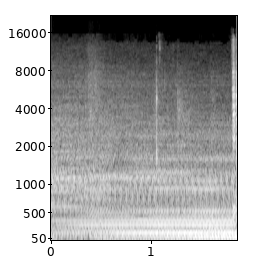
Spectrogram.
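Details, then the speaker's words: Ratty Challenger drag car with 440 engine, electric fuel pump switched on to build pressure before first start, fuel line leaking: steady droning groan at one pitch, louder than it should be; loud groaning fuel pump. "and that pump is loud loud and groany so that happened"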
